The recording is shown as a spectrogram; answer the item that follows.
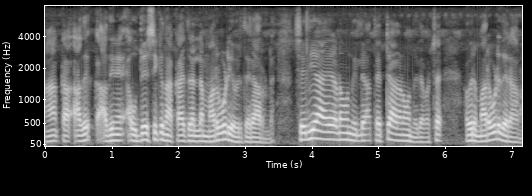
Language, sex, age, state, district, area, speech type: Malayalam, male, 45-60, Kerala, Kottayam, urban, spontaneous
